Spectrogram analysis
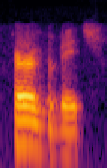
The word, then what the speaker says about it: Hrgović: Philip, how you pronounce his last name? Hrgović.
